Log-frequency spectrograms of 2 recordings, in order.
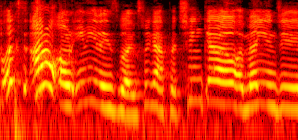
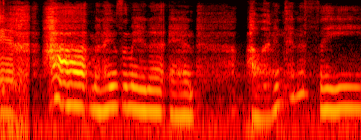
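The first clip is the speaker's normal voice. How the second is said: very hushed, trembling, nervous, shaky voice; 11 dB quieter than usual. Recalling how her voice used to sound, she redoes her intro, imitating her old shaky voice. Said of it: "how shaky my voice was".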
